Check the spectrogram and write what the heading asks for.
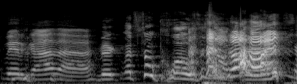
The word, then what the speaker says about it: Vergara: Varga? Vergara. How do you say her last name? Vergada.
